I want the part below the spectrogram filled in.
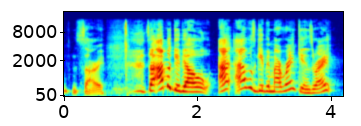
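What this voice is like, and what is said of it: Usual voice. Nothing is said of it.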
